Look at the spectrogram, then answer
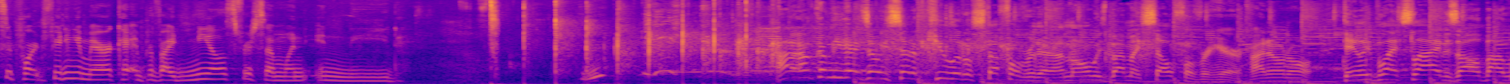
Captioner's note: laughter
